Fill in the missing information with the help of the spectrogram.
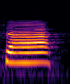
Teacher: الف مدہ کو ایک الف کے برابر ہم کھینچ کر پڑھیں گے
